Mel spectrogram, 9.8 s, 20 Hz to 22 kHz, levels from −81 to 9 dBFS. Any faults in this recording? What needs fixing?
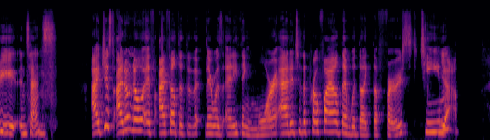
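No faults found; nothing here needs fixing.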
